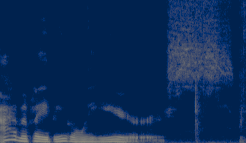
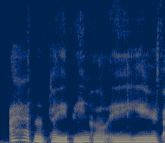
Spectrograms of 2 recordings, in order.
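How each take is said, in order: First: Whispered and slow, much softer. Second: Said in the usual way. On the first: Acted. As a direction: breathe it out like a secret confession. Confiding aside to viewers.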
